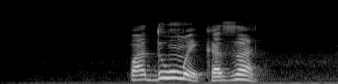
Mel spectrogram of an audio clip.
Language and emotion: Russian, angry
